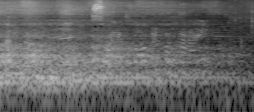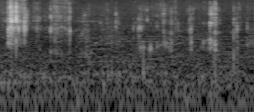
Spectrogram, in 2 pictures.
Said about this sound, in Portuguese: E mais uma, duas, tantas pipocas, uma a uma, recolhida do saquinho rosa brilhante, em intervalos cronometrados, perfeitamente espaçados.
